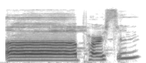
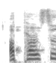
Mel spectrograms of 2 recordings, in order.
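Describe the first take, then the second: First: The phrase is said slowly and haltingly. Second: The phrase is said quickly and smoothly. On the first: It sounds like the speaker is thinking. "when you're reading slowly" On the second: It sounds natural. "when you start to say it a little more quickly"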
